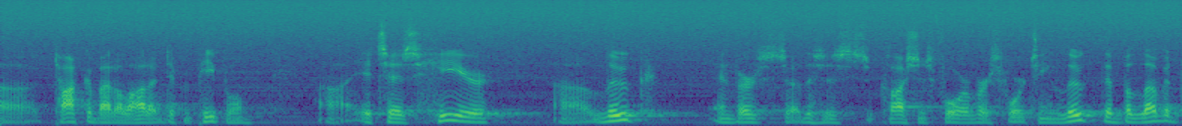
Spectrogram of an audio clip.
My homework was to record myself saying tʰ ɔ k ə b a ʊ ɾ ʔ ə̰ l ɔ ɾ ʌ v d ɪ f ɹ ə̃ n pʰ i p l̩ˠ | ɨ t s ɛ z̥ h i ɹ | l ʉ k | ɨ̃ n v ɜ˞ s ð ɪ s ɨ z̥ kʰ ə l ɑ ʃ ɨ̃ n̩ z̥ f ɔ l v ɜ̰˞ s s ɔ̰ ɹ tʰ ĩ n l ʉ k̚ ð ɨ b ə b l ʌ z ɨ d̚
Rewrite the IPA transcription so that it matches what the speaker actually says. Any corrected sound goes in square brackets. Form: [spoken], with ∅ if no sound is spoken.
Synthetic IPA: tʰ ɔ k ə b a ʊ ɾ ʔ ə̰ l ɔ ɾ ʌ v d ɪ f ɹ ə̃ n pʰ i p l̩ˠ | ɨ t s ɛ z̥ h i ɹ | l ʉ k | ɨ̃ n v ɜ˞ s ð ɪ s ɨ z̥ kʰ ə l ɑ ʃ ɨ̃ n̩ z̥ f ɔ [ɹ] v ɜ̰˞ s [f] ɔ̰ ɹ tʰ ĩ n l ʉ k̚ ð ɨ b ə [∅] l ʌ [v] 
